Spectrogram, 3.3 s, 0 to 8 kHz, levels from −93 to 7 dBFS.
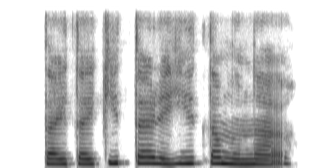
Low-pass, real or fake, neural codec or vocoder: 7.2 kHz; fake; codec, 16 kHz, 4.8 kbps, FACodec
